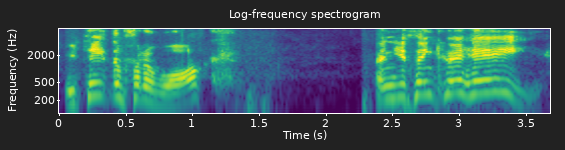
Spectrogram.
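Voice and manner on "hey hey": ordinary delivery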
